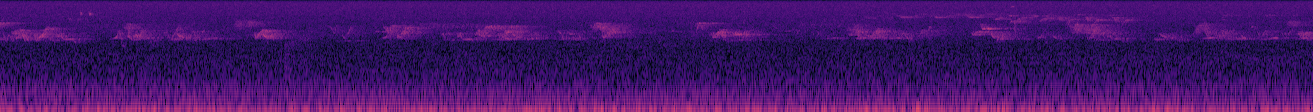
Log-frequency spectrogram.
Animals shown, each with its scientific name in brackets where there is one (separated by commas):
Tufted Titmouse (Baeolophus bicolor), Black-and-white Warbler (Mniotilta varia), Red-eyed Vireo (Vireo olivaceus), Pine Warbler (Setophaga pinus), Hairy Woodpecker (Dryobates villosus)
